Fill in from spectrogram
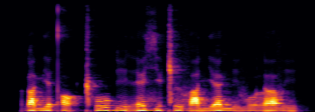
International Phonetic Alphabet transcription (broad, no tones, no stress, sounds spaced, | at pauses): ɠ a mʲ ɛ t̪ʰ ɔ | ǁʰ u ɠ i r e zʲ ɘ ǁ ɨ v a nʲ ɛ ŋ i v u l ɐ v i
